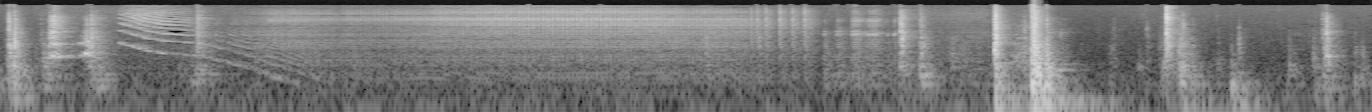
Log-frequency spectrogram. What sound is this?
The sound of a squeaky bedroom door being opened and closed.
